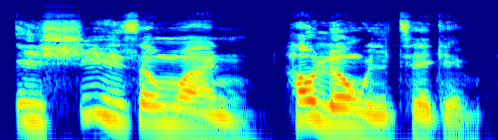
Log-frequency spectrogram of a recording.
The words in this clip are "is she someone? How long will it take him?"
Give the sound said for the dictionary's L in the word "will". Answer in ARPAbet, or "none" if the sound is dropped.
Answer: L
